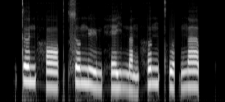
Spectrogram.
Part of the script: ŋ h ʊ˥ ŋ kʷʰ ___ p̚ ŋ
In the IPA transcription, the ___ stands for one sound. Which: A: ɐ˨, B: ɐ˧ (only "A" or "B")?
B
